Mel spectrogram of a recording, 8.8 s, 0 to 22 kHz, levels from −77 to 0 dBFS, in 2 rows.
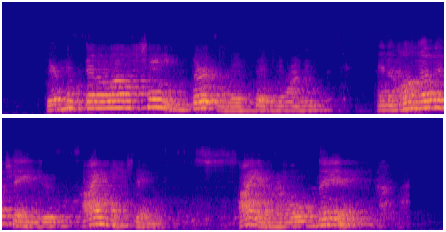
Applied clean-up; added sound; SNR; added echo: neural separator model SepFormer DNS4.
